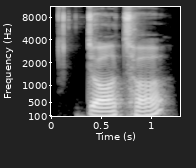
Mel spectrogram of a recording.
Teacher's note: তালব্য বা শক্ততালুর বিভিন্ন অংশে জিহবা স্পর্শ করে এই তালব্য ধ্বনি উচ্চারিত হয়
